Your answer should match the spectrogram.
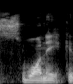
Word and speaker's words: Swanwick: Yeah, my last name is spelled Swanwick. Right. So it's Swanwick. But the correct pronunciation is Swanwick. It's the silent W. Just, you know, like Warwick. The name Warwick, it's Warwick.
